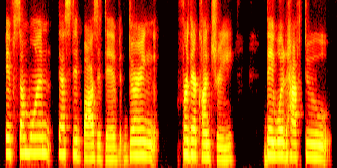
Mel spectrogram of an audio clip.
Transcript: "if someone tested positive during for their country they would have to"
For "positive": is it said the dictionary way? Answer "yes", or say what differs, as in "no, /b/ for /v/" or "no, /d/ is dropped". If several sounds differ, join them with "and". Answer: yes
